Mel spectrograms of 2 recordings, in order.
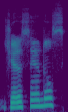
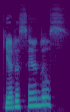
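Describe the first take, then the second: First: "Jetta" starting like "jet", rising at the end; soft-g pronunciation. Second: "Geta" starting like "get", rising at the end; hard-g pronunciation. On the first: Unsure reader trying out a sandal name, "Jetta" with a J. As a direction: say "Jetta" with a J sound, questioning. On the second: Unsure reader trying out a sandal name, "Geta" with a hard G. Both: Shown as a demonstration. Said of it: "I don't know how to pronounce that".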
